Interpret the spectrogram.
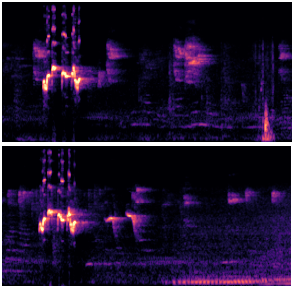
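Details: A sooty-headed bulbul in full song to stir rivals into singing. Two loud bubbly warbling bursts come about four seconds apart, with a single thump between them and a low hum in the final seconds.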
